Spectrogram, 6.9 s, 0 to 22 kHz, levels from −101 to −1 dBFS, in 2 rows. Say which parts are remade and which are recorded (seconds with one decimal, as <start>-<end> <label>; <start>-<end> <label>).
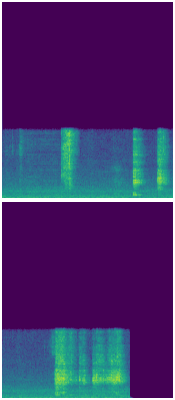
0.0-0.5 recorded; 0.5-1.2 remade; 1.2-6.9 recorded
